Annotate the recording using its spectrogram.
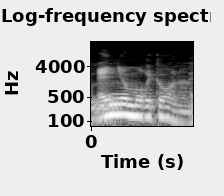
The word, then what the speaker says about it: Ennio Morricone: Theme von Enrio Cor Ennio Morricone.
